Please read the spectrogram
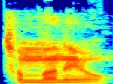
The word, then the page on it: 천만에요: Korean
